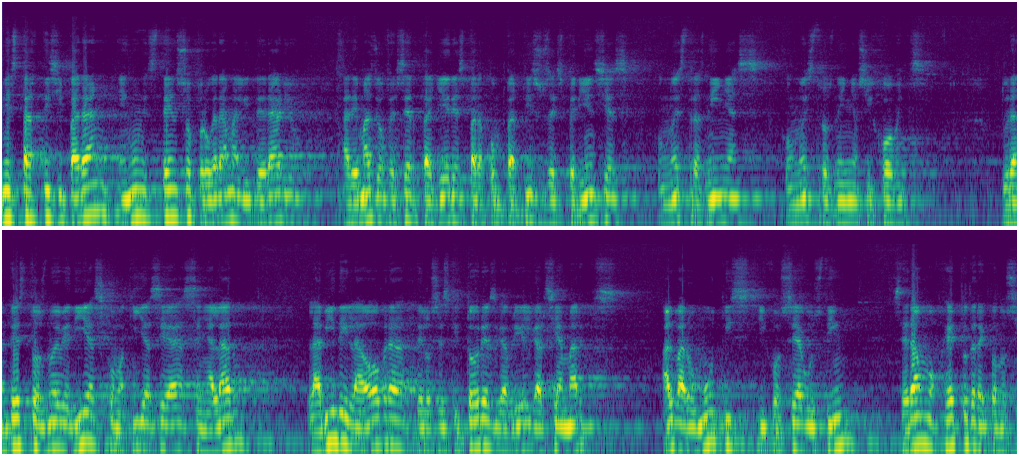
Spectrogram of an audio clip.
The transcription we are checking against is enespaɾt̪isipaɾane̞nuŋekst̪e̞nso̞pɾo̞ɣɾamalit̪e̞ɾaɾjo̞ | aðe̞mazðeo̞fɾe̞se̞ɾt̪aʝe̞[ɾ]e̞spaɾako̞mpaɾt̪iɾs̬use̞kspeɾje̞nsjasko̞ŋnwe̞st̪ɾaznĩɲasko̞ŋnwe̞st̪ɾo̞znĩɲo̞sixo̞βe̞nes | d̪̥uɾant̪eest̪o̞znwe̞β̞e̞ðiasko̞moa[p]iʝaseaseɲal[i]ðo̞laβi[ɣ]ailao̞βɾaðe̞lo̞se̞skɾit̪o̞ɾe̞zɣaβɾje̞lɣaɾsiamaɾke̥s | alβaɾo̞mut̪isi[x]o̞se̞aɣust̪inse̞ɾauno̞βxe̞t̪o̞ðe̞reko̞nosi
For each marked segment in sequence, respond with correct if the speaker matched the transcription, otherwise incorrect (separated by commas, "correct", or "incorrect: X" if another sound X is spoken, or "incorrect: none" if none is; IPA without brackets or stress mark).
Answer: correct, incorrect: k, incorrect: a, incorrect: ð, correct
